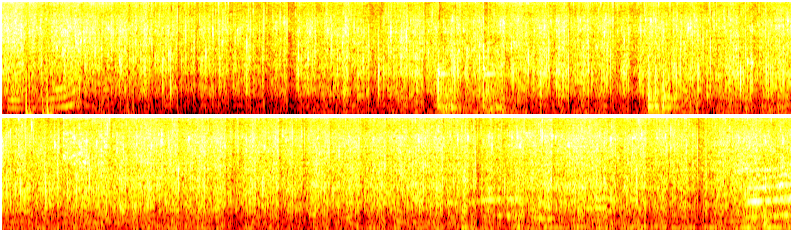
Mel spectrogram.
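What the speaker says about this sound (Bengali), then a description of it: "পেঁয়াজকে ভালোভাবে বাদামি রঙের করে ভেজে তারপর মশলাটা দিয়ে দেব" Onions fry in hot oil in a wok, giving a loud, dense, continuous sizzle up close, with a few stirring scrapes and bumps.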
